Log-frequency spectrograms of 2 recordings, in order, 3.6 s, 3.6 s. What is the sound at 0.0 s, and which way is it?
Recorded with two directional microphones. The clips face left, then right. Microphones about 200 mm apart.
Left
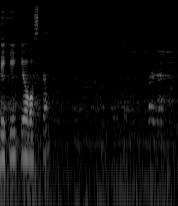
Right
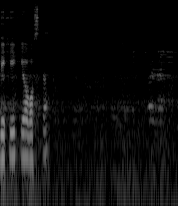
Speech, 40° right (ahead or behind).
